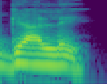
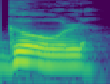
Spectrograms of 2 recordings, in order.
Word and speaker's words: Galle: Today I'm taking you to Gali on the south coast of Sri Lanka or Gaul as some prefer to pronounce it.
